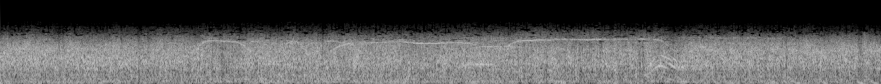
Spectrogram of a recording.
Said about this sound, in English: Well, listen to that, Mary. You got, you got more applause than I did.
